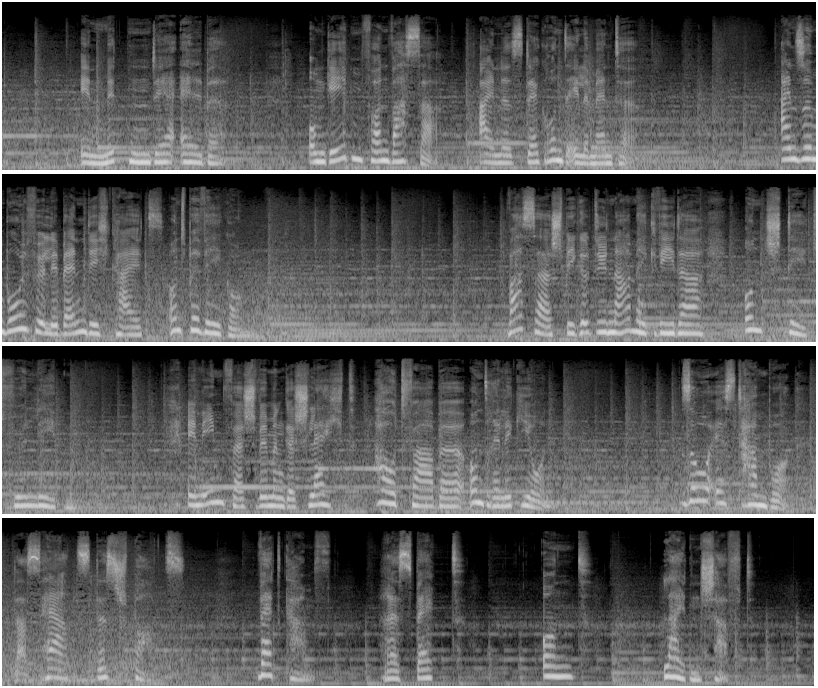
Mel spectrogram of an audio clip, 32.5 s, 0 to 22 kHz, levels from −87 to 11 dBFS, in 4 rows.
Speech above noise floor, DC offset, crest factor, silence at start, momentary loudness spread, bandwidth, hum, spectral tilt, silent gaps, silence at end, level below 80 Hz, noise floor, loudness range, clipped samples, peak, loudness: 22 dB; under 0.1%; 14 dB; 0 s; 17 LU; 16 kHz; none; -4.5 dB/octave; none; 0 s; -34 dBFS; -35 dBFS; 5 LU; under 0.1%; -2 dBFS; -14 LUFS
